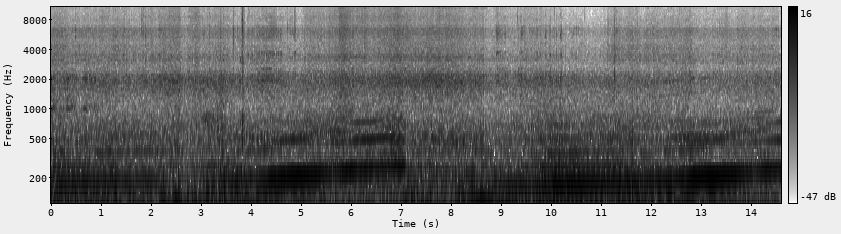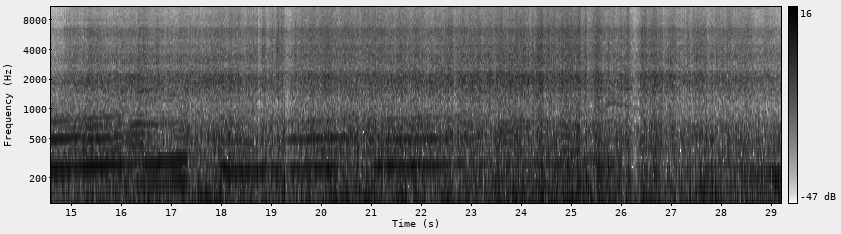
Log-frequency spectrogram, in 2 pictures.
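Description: A 1995 BMW M3's straight-six engine pulling hard under load, heard from inside the car's cabin on track. The engine note climbs and drops sharply at a shift about seven seconds in, climbs for a long stretch and drops again a little past the midpoint, then rises slowly once more and drops near the end, over a steady rumble of tyre and wind noise.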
